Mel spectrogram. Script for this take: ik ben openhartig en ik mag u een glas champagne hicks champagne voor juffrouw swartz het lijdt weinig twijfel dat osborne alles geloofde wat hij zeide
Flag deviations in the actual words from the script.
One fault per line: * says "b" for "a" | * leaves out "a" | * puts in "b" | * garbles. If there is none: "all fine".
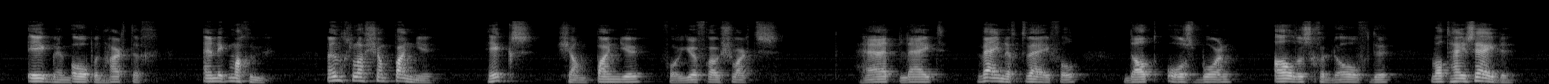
all fine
